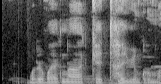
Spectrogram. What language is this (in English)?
Masai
